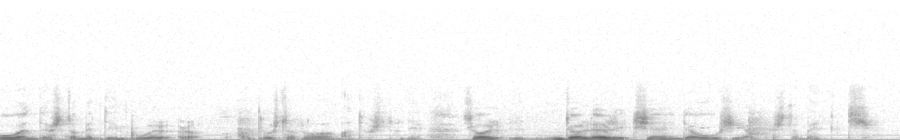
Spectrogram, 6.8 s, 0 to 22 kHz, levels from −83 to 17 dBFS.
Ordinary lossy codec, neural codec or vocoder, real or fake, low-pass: none; none; real; none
